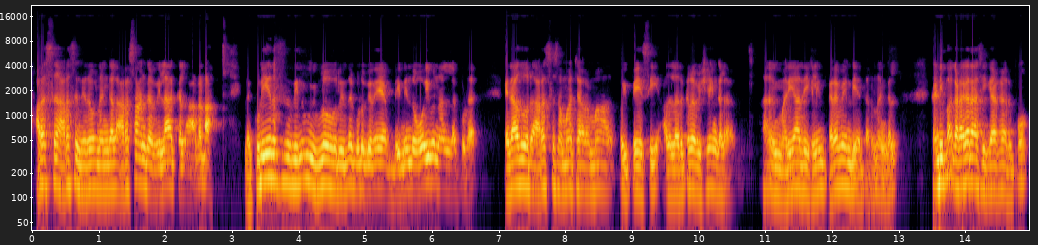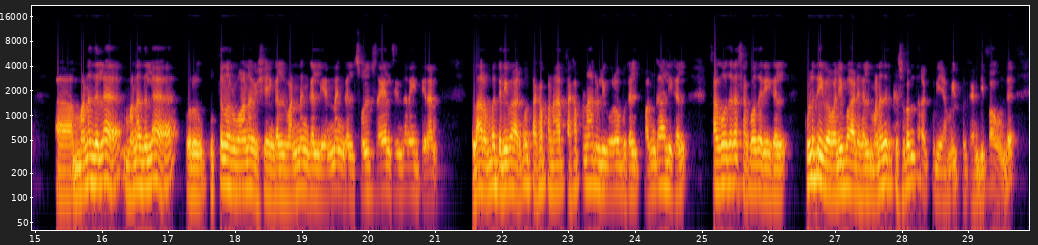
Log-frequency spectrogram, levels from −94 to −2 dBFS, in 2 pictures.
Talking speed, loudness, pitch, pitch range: 130 wpm, -16 LUFS, 130 Hz, 120-145 Hz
